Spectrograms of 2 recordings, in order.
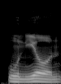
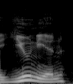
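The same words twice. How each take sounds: First: It is said with a German pronunciation. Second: It is said with an American pronunciation. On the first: The speaker calls it right. "it's said pronounced Union" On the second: The speaker calls it wrong. "We say Union"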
